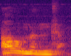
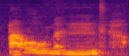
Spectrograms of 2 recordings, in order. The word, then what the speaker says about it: Almond: Almond.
